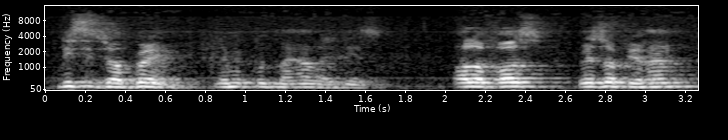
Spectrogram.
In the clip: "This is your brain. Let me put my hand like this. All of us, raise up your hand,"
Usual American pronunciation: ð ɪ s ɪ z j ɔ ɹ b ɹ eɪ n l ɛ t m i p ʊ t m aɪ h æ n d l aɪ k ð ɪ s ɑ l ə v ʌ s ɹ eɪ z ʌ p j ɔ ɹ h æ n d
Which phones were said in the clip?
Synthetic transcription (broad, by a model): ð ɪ s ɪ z j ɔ b ɹ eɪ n l ɛ t m i p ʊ t m aɪ h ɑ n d l aɪ k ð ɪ s ɑ l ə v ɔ s ɹ eɪ z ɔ p j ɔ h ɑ n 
